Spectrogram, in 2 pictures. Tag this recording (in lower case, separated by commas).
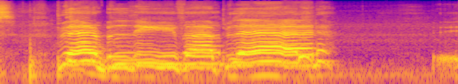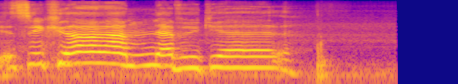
male singing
